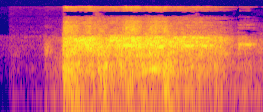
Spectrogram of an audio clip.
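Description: Glass shatters with a sudden loud crash, followed by a bright, sustained spray of tinkling shards that fades slightly over about a second and a half.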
